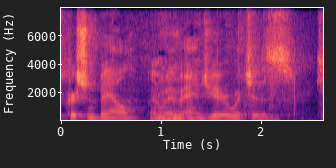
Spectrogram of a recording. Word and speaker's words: Angier: And yeah, Angier.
